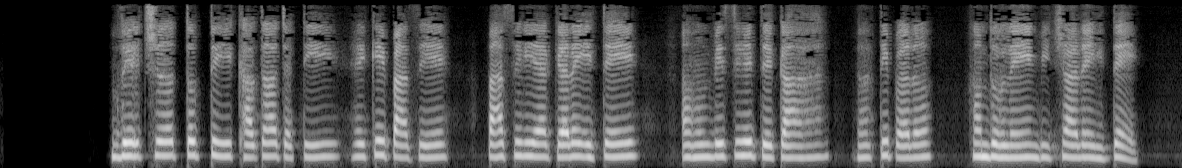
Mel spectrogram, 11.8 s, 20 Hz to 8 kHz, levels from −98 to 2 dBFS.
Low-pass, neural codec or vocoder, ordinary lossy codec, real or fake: 7.2 kHz; codec, 16 kHz in and 24 kHz out, 0.4 kbps, LongCat-Audio-Codec, two codebook decoder; MP3, 32 kbps; fake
